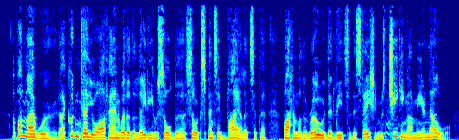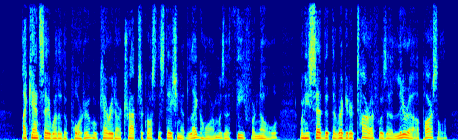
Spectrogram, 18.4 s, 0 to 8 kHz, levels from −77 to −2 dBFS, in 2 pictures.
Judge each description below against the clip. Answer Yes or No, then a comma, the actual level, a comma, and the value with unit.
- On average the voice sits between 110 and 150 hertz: Yes, medium, 140 Hz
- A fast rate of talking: Yes, fast, 210 wpm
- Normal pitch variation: Yes, average, 3.8 semitones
